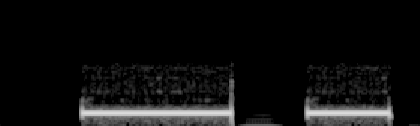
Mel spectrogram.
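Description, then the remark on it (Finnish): An outgoing phone call's ringing tone, calling sports director Harri Aho: a steady, loud electronic tone sounds for about a second, pauses briefly, then starts again, with no voices present. “tänään tehdään sellainen juttu, että soitetaan tuolle urheilutoimenjohtaja”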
